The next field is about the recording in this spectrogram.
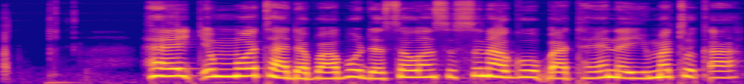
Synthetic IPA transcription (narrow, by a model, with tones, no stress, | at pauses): ha˦jkʲʼɪ˨mːoː˦taː˨da˨baː˨bu˦da˨sɐ˦wɽɐ˦nsu˨sʊ˦naː˨ɡʷoː˦ɓaː˨ta˨jɐ˦naː˨ji˦mɐ˦tʊ˦kʼaː˦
